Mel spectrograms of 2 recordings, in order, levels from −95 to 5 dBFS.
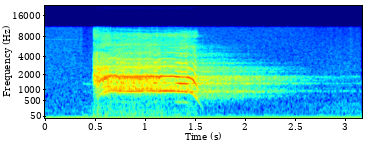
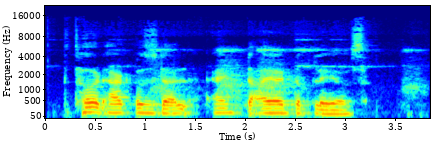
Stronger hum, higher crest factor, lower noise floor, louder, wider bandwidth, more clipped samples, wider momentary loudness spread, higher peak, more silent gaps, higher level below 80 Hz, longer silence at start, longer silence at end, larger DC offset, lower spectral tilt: neither; about the same, 14 dB vs 16 dB; about the same, -48 dBFS vs -47 dBFS; first, -12 LUFS vs -21 LUFS; about the same, 11.5 kHz vs 12.5 kHz; neither; first, 20 LU vs 10 LU; first, -2 dBFS vs -6 dBFS; neither; about the same, -56 dBFS vs -54 dBFS; first, 0.5 s vs 0.3 s; first, 0.85 s vs 0.1 s; first, 0.4% vs under 0.1%; second, 1.5 dB/octave vs -7 dB/octave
